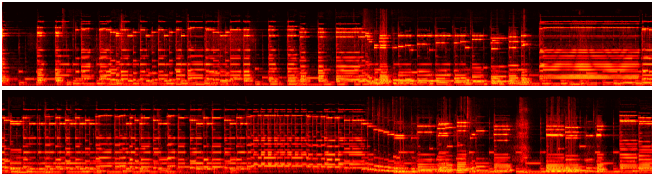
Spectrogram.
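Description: Software Hammond-style organ played from a keyboard, with sustained chords broken by quick runs sweeping up and down the keys.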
